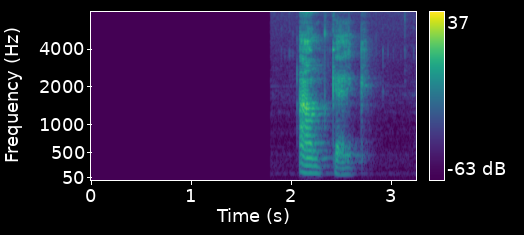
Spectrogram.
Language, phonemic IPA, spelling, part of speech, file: Dutch, /ˈaɲkɛik/, aankijk, verb, Nl-aankijk.ogg
- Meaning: first-person singular dependent-clause present indicative of aankijken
